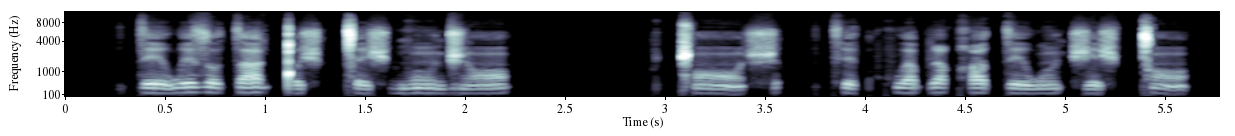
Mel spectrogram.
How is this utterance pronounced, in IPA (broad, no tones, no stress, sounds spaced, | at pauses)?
t e w ɪ z o t a ǃ ʊ ʃ ǀ e ʃ ɡ ũ d͡ʒ ɔ̃ | ǁ ɔ̃ ʃ | tʰ ɪ t kʷʰ a p i qʰ u t ɪ w ũ t͡ʃ e ʃ ǀ ɔ̃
